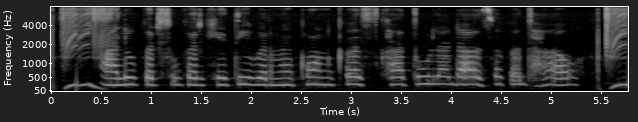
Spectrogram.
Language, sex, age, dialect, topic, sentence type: Chhattisgarhi, female, 41-45, Northern/Bhandar, agriculture, question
